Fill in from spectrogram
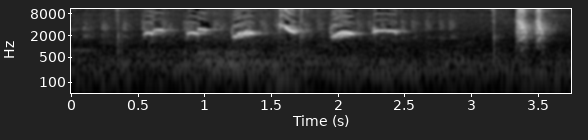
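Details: Greater green leafbird, being provoked to sing and get worked up: a series of short slurred whistled notes around a steady pitch, about six in a row, followed after a pause by a brief burst of harsher chirps.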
